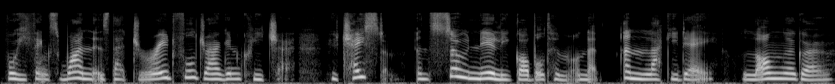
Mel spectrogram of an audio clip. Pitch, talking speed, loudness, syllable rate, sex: 250 Hz, 165 wpm, -19 LUFS, 4.7 syllables/s, female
